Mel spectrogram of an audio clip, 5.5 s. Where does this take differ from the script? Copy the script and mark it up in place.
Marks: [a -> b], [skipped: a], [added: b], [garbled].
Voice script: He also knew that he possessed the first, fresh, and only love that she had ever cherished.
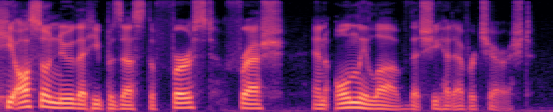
He also knew that he possessed the first, fresh, and only love that she had ever cherished.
